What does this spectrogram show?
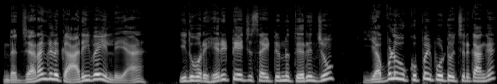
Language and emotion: Tamil, angry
